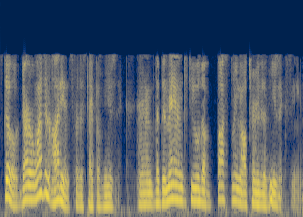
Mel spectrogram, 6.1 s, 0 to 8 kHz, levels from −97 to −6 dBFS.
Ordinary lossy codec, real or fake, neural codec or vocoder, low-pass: AAC, 16 kbps; fake; codec, 16 kHz, 2 kbps, FreqCodec, smaller model; 7.2 kHz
